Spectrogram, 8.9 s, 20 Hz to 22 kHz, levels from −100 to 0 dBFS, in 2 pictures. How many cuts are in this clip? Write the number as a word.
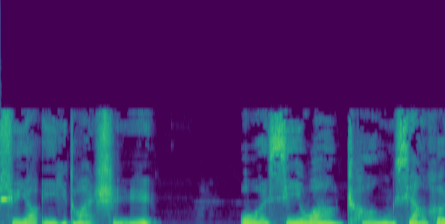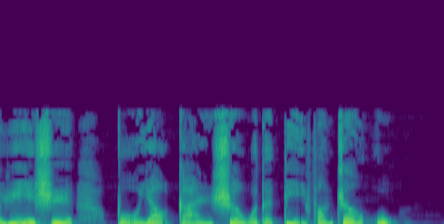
zero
